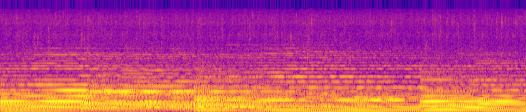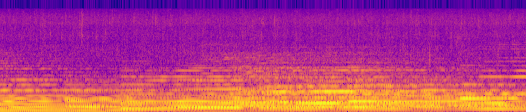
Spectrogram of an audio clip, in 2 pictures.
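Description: Slow, soft cello and piano music over a sustained synth pad, with the chords changing every couple of seconds, laid over a steady recorded rain.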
